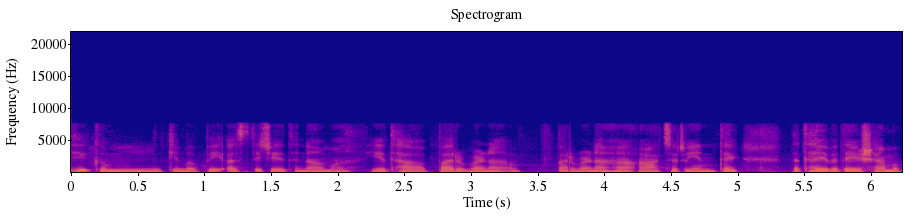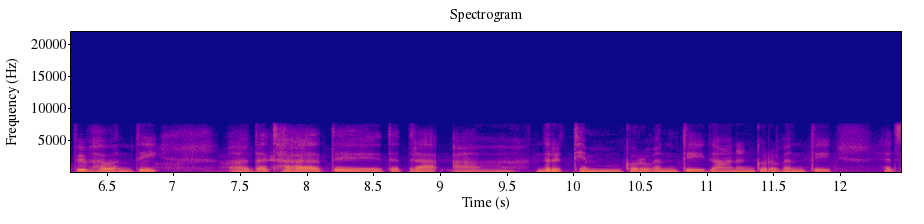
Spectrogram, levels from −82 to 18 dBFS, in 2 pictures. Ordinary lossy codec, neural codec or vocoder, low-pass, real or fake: none; codec, 16 kHz, 0.8 kbps, ZipCodec; none; fake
